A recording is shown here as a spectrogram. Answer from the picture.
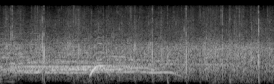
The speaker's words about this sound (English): Let's do one more round of applause for all three finalists.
